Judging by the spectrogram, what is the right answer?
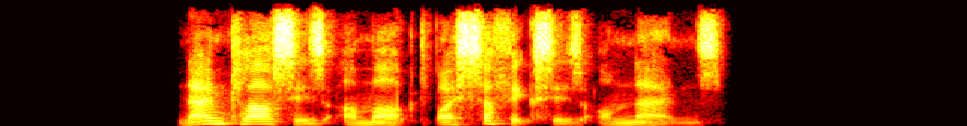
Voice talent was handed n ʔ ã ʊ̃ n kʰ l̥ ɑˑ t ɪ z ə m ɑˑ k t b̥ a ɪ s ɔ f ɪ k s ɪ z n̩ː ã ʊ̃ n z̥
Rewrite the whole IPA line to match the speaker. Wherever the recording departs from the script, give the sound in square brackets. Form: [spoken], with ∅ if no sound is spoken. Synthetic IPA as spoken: n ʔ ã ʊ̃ n kʰ l̥ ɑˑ [s] ɪ z ə m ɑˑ k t b̥ a ɪ s [ʌ] f ɪ k s ɪ z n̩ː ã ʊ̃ n z̥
